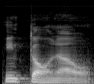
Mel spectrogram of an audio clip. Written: intonao

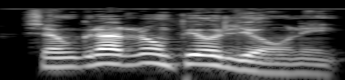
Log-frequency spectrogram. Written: rompioglioni

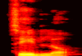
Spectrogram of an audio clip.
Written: zillo

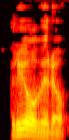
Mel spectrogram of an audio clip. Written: riovero

